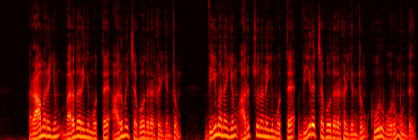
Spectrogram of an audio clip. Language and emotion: Tamil, neutral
